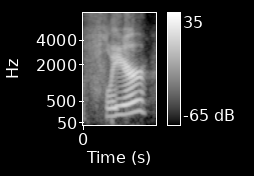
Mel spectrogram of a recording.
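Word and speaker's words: FLIR: Yeah, if you guys take anything from this stream today, I would say go check out the Fleer. It's actually F-L-I-R is the way to spell that one.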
